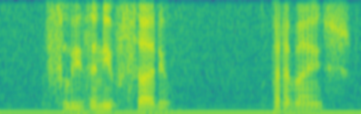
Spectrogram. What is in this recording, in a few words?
Happy Birthday, europortuguese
